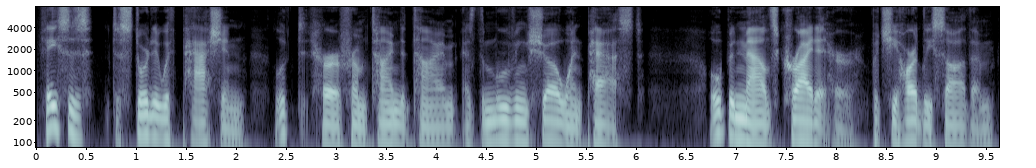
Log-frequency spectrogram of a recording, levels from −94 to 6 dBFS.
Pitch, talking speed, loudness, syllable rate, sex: 85 Hz, 170 wpm, -22 LUFS, 4.2 syllables/s, male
